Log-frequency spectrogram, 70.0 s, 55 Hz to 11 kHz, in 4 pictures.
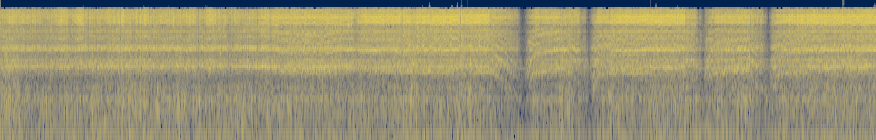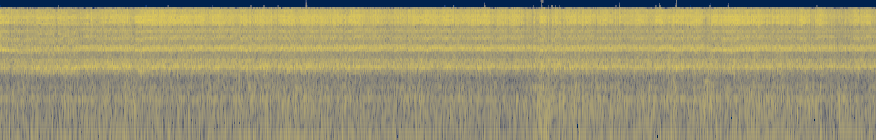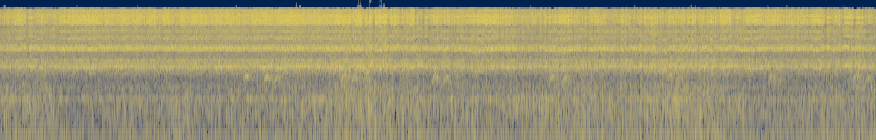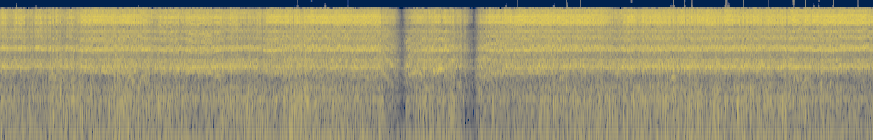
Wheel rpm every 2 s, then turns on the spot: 230, 230, 230, 220, 190, 100, 160, 110, 200, 220, 230, 240, 230, 230, 230, 230, 230, 230, 230, 240, 230, 240, 230, 230, 220, 230, 230, 220, 220, 200, 120, 160, 220, 230, 230.
none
